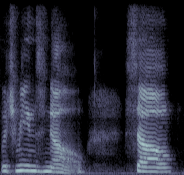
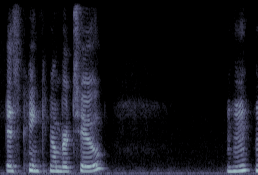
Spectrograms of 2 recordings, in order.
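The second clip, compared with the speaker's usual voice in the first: ordinary delivery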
